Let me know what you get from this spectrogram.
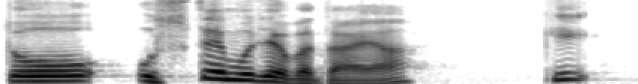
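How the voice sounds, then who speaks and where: A man's voice: sits high, very animated, unhurried, warm tone, no room sound. A man with an Indian accent tells stories in an interview, switching between Hindi and English with emphatic repetition. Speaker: author, podcast guest. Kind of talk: conversational storytelling in an interview.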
